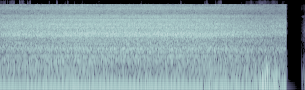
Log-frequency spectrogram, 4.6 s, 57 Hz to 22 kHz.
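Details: 2013 Nissan Altima 2.5 S, 225,000 miles, idling after a new alternator, battery and belt install: steady, even idle with a smooth hum and no squeal or whine; the earlier noise is gone, engine runs clean.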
